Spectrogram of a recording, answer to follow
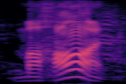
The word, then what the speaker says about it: Mahan: It's Mahan. I've been pronouncing it wrong all night.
